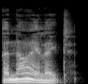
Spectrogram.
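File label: "annihilate", British English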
